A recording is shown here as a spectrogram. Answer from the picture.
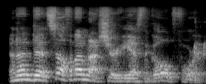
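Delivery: fast, rattled-off hillbilly auctioneer voice. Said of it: "'cause he's a hillbilly who says it really fast, like an auctioneer".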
